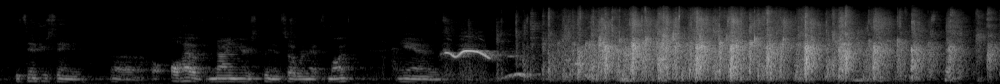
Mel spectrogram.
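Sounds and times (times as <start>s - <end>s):
speech: 0.2s - 5.4s
large audience at a recovery talk clapping: 4.8s - 9.9s.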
